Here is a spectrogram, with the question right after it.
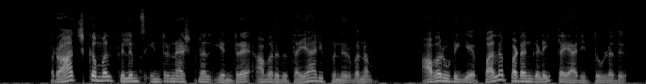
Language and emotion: Tamil, neutral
